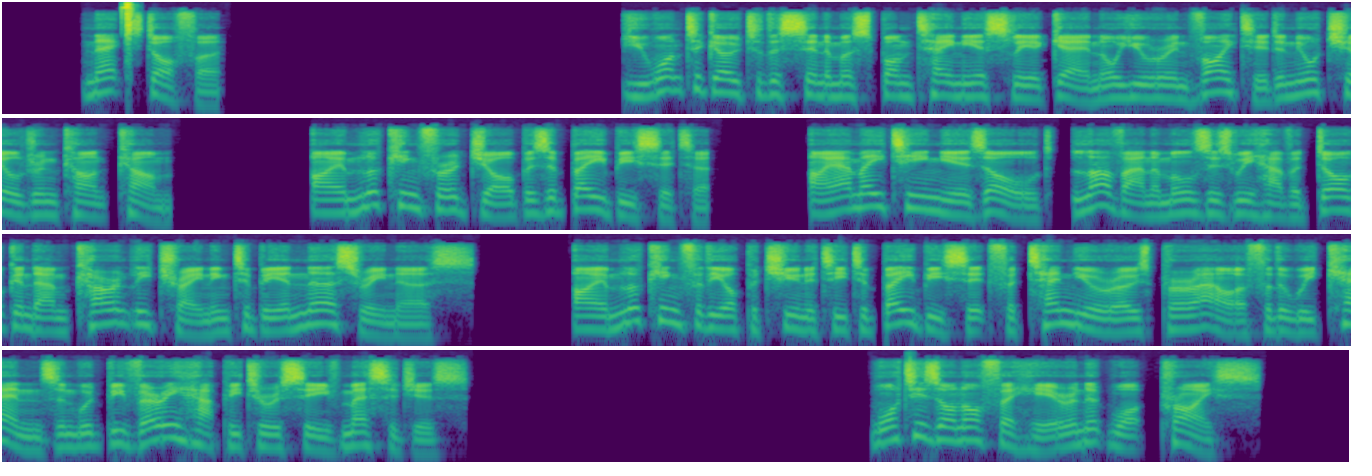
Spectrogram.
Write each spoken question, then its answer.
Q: What is on offer here and at what price?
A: Response. Childcare is offered at weekends for €10 per hour.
